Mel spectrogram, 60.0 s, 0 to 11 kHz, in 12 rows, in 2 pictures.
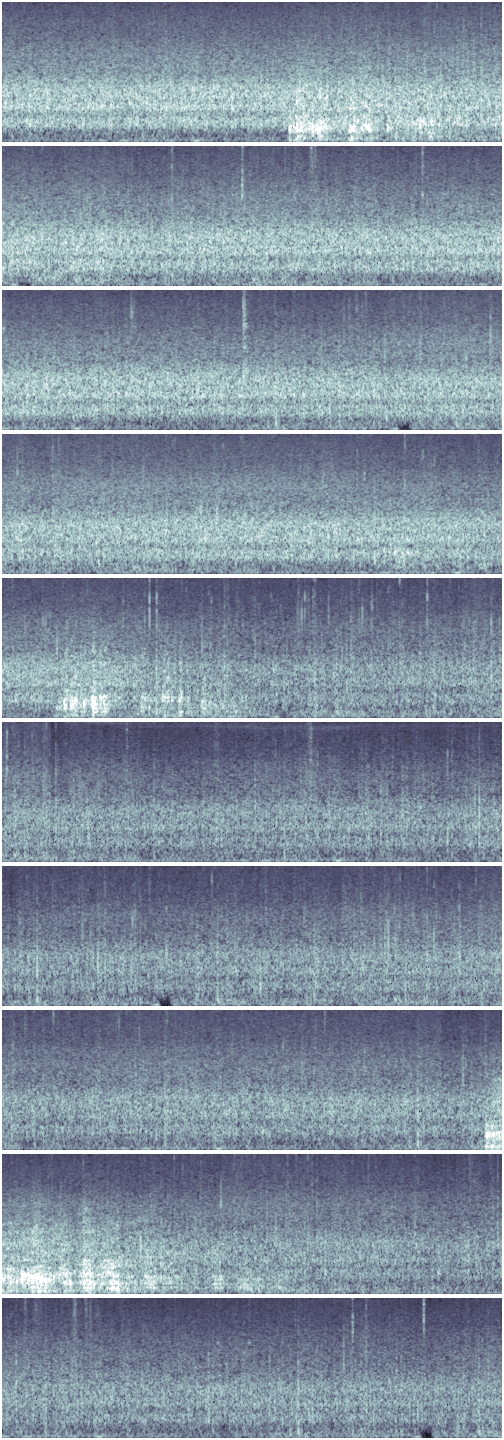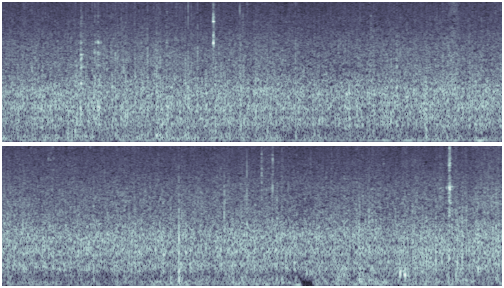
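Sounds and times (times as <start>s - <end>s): heavy rain on a tent: 0.0s - 60.0s
thunder rumble: 1.0s - 11.2s, 11.8s - 31.1s, 39.7s - 45.6s, 56.6s - 60.0s.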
